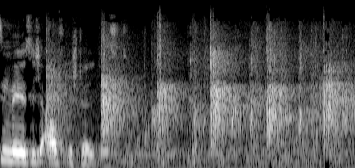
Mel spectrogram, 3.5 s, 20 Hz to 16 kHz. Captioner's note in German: Beifall CDU und BÜNDNIS 90/DIE GRÜNEN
